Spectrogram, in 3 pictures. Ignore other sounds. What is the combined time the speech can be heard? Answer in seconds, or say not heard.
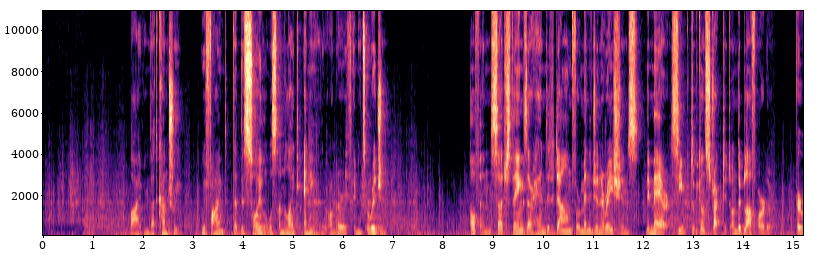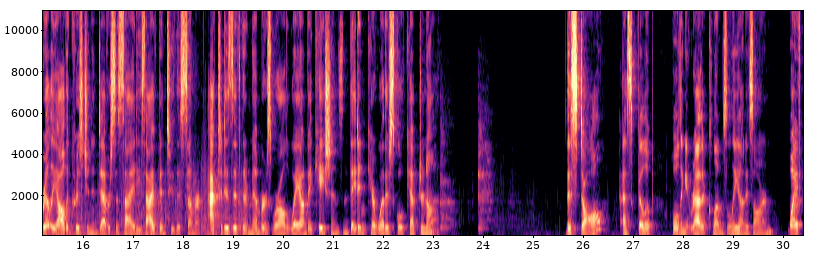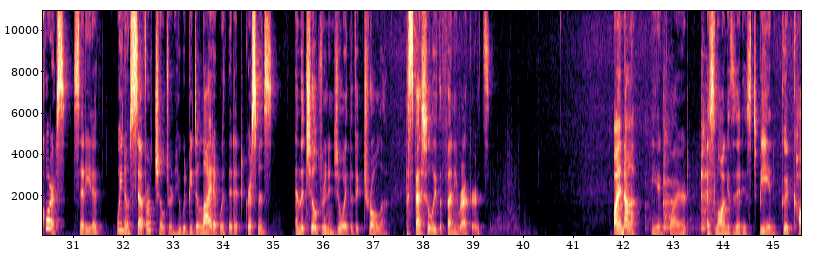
37 s.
